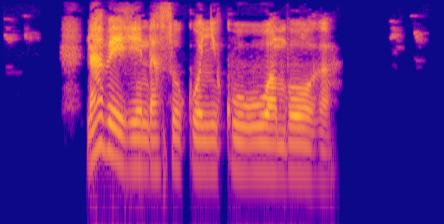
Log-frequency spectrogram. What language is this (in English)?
Taita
